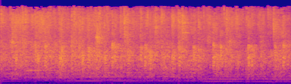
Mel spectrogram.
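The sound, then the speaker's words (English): Steady, sustained applause from a large audience for the message spoken that evening, dense and loud throughout with a faint murmur of voices beneath the clapping. “A round of applause for the way.”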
